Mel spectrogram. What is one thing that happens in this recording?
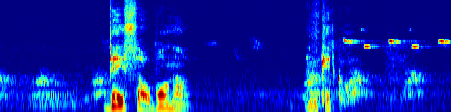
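A man speaks softly close by.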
